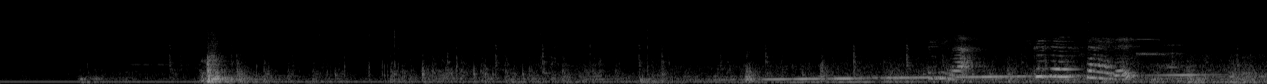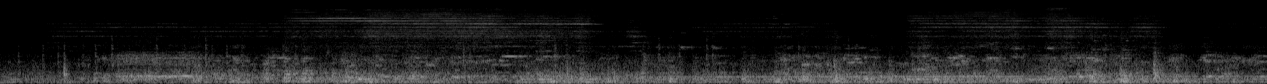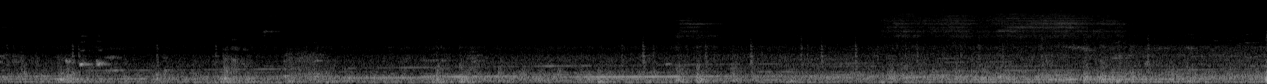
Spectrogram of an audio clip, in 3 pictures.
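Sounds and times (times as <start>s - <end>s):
wheels rumbling on rail: 2.3s - 38.0s
train motor whine: 7.2s - 37.3s
high wheel squeal: 13.2s - 26.6s, 34.2s - 36.8s.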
